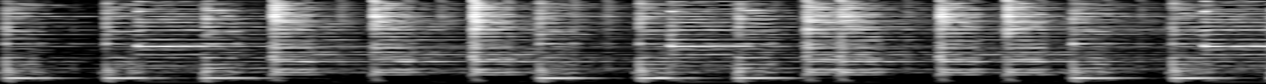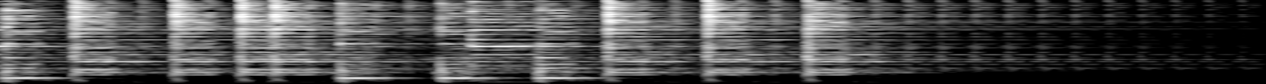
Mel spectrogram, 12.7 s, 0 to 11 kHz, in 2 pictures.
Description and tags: Hip Hop9 90 BPM
disco, hip-hop, pattern, background, trailer, broadcast, instrumental, rap, loop, club, sample, sound, stereo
